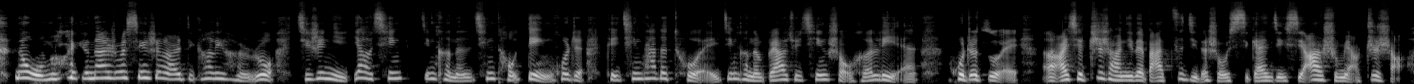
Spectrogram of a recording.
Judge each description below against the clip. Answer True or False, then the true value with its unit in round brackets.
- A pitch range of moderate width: False (5.9 semitones)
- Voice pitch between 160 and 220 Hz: False (230 Hz)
